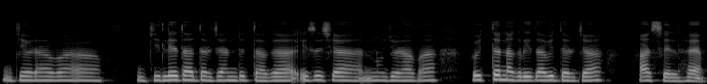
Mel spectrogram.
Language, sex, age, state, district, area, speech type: Punjabi, female, 45-60, Punjab, Tarn Taran, urban, spontaneous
